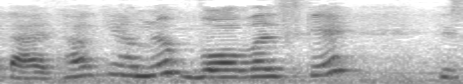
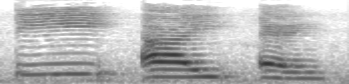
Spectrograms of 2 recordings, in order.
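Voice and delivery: slow spelling; much slower than usual. Shown as a demonstration. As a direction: spell बी आई एन slowly, letter by letter. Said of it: "टिन". (अक्षर-अक्षर धीरे बोलना)

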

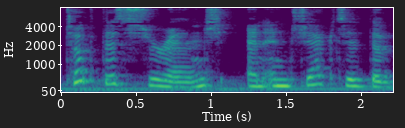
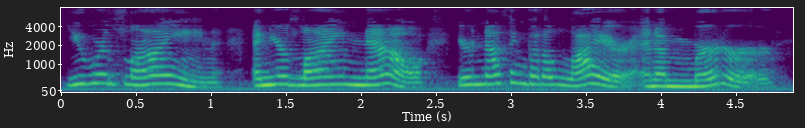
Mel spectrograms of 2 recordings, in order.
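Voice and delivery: angry accusation; 5 semitones higher, 5 dB louder than usual. Acted. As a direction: hurl the accusation at the liar. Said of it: "Claus cried".

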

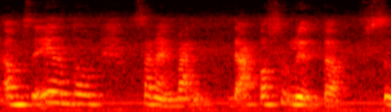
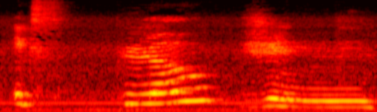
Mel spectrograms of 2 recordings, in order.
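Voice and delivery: explosion in separated, stretched syllables; very slow modelling; much slower than usual. Shown as a demonstration. Teacher leading class practice, explosion very slowly broken down. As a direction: draw out each syllable of explosion.

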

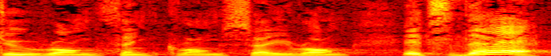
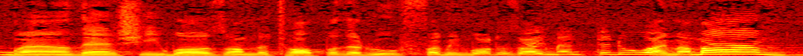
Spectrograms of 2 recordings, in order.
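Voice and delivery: low, softer mock self-justification; blame-shifting excuse; 3 semitones lower, 5 dB quieter than usual. Preacher mocks the excuse David didn't make, blame-shifting. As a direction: wheedle a quick excuse. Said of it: "He doesn't blame Bathsheba".

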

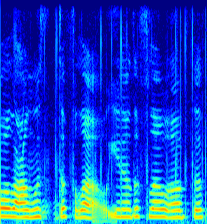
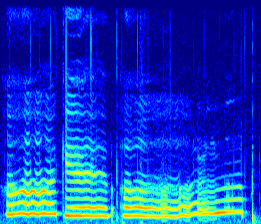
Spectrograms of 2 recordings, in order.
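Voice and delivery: I give up, stretched very slowly; drawn-out defeated give up; 3 semitones higher, much slower than usual. Real, not acted. Player giving up on a failed trade, stretched-out groan. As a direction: stretch each word out like you've lost all hope.

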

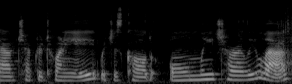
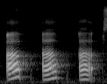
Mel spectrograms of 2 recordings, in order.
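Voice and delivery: tag; 5 semitones higher, 10 dB louder, slower than usual. A narrator's reading. Narrator builds the elevator's climb.

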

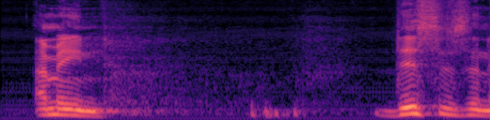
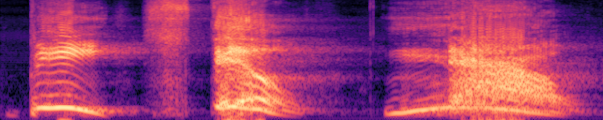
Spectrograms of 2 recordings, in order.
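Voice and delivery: very slow, much higher and far louder shout; angry rebuke; 11 semitones higher, 22 dB louder, much slower than usual. Retold or imitated. Jesus rebuking the wind and sea, furious shout. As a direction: rebuke the storm with full anger. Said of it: "the anger in the voice".

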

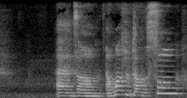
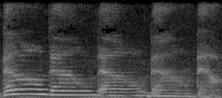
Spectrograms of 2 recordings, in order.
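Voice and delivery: descending landing; 5 dB quieter, much slower than usual. Pretend. Teacher landing a pretend plane, gradually sinking and fading. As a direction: let each word glide down, fading to almost nothing.

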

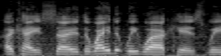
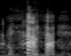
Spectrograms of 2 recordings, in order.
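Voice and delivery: short laugh; 4 semitones higher, 5 dB louder than usual. Real, not acted. Laughs at own accent.

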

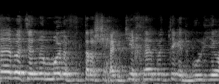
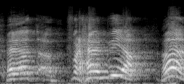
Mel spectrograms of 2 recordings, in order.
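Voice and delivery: usual speaking voice

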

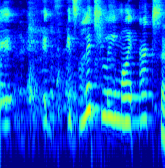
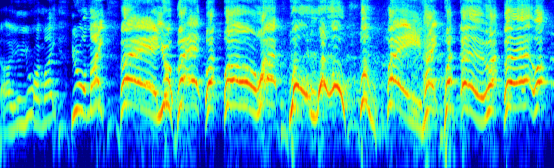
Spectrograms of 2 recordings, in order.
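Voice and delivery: put-on botched British accent escalating into shouting; hammed-up British lad hollering; bad British accent; 9 semitones higher, 16 dB louder, slower than usual. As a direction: start with a mangled British greeting, build to loud high yelling. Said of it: "I wasn't that good at the British accent at first".

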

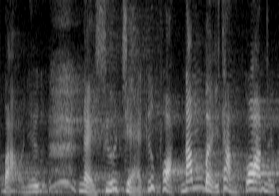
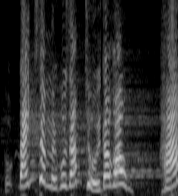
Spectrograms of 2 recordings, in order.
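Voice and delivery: raised, indignant challenge; angry threat; 5 semitones higher, faster than usual. Acted. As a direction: threaten like an outraged mother-in-law. Mother-in-law threatens to hit daughter-in-law.

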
